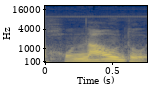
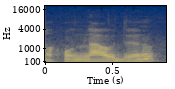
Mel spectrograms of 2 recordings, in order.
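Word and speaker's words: Ronaldo: 보통 저쪽에 남미 쪽에 R은 H로 주로 발음이 되는 모양입니다. 되고 저 에어 발음은 잘 발음을 안 하는 것 같습니다. 그래서 호나우두 이라죠, 그죠?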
